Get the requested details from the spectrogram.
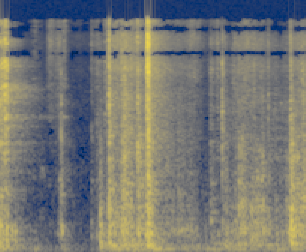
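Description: A metal drawer slides shut.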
